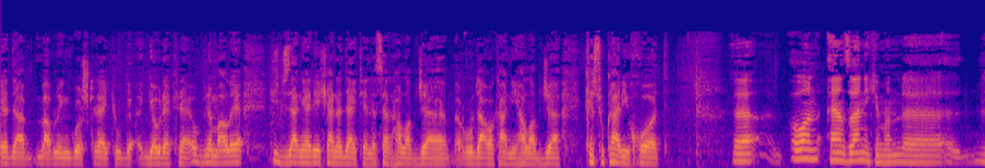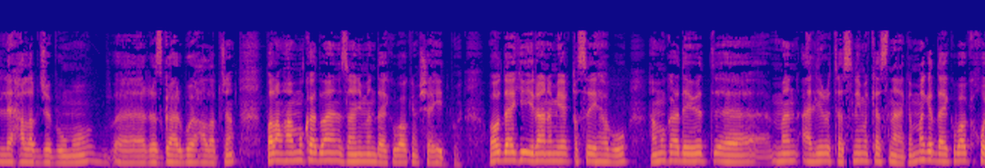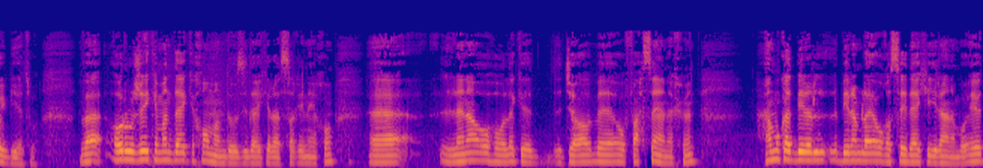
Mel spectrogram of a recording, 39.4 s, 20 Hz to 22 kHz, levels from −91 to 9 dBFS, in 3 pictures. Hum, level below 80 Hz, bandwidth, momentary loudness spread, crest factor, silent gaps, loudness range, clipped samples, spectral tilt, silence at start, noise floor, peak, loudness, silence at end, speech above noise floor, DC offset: none; -66 dBFS; 11.5 kHz; 12 LU; 20 dB; none; 4 LU; under 0.1%; -5.5 dB/octave; 0 s; -56 dBFS; -6 dBFS; -27 LUFS; 0 s; 30 dB; under 0.1%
